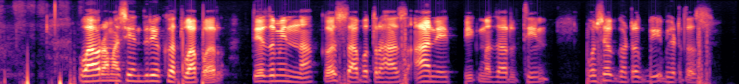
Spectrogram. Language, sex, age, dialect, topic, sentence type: Marathi, male, 25-30, Northern Konkan, agriculture, statement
